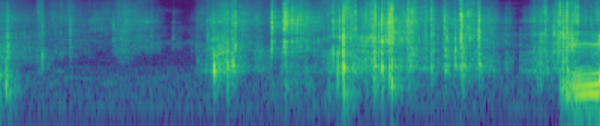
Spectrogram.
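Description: Plastic shrink wrap on a trading-card box being crinkled and torn off, a dense crackling from about a second and a half in, after a few light taps.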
